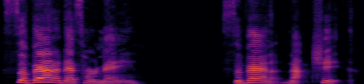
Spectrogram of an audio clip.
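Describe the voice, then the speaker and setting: Woman acting curt, taunting man, bright-edged voice. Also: on the high side, animated, unhurried, exaggerated voice. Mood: defiant. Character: tall young man, dismissive defensive casual lover. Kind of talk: dramatic audiobook dialogue.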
